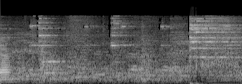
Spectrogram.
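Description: Crockery, glassware and cutlery clinking at a breakfast buffet: a few sharp, ringing clinks, the loudest near the end.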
